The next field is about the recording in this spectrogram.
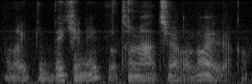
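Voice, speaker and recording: A man's voice: lowish voice, brisk, creaky, darkish tone, a little hiss or hum. A young man with a Bangladeshi Bengali accent, casually talking students through a math textbook page step by step and checking in with them often. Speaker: math tutor. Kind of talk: casual classroom explanation.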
